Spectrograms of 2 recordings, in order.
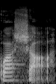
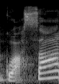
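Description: First: The second word begins with an sh sound. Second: The second word begins with an s sound. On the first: The speaker calls it wrong. "not gua sha" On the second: The speaker calls it right. "it's not pronounced sha, it's sa"

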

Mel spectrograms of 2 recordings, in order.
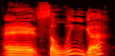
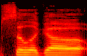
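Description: First: The name has an N sound before the G. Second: The name has no N sound before the G. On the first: The speaker calls it right. "Salinga is how you pronounce that" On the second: The speaker calls it wrong. "he just kept calling him Siliga"

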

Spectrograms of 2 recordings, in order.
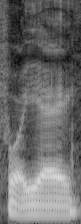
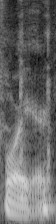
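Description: First: The name is pronounced the French way. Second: The name is pronounced the English way. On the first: "if you're French, it's Fourier" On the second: "if you're everybody else, just Fourier"

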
